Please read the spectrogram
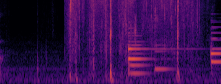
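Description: Soft squishing of dough being kneaded by hand, a few strokes a little under a second in, then gentle held music notes from just after a second.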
